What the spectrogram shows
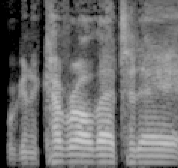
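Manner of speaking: fast, rushed talk. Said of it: "I'm talking fast".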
